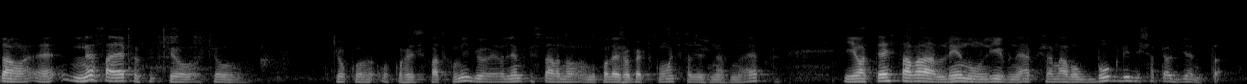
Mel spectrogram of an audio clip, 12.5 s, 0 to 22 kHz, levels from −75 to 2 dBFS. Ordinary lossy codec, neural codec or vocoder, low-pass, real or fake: MP3, 24 kbps; none; 7.2 kHz; real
